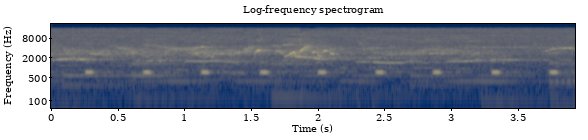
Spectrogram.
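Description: A Coppersmith Barbet gives a steady, hollow 'tuk… tuk… tuk', about two notes a second. Soft background music and faint chirps of other birds are also heard.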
